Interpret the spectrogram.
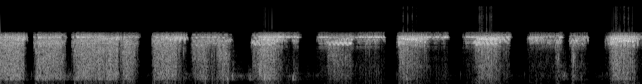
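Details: Starling chicks in a nest box, day 23, during feeding: long, noisy, rasping begging bursts follow one another almost without pause, some drawn out and some clipped short.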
